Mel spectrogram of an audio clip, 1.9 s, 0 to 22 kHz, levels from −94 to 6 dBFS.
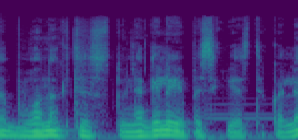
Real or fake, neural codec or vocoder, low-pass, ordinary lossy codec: real; none; 14.4 kHz; MP3, 96 kbps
